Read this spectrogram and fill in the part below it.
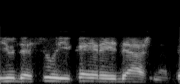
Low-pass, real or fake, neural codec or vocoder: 5.4 kHz; real; none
